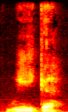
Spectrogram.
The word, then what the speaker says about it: Uyghur: will be built on the site of an uyghur mosque that's how it's pronounced i'm saying but apparently it's wiga recently demolished by the chinese communist party in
